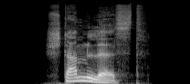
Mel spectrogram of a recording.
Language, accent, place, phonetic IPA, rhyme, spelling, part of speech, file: German, Germany, Berlin, [ˈʃtamləst], -amləst, stammlest, verb, De-stammlest.ogg
- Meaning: second-person singular subjunctive I of stammeln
